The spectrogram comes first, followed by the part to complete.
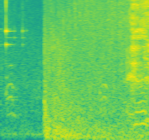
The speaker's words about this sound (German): Was war das? Das hat sich angehört wie eine Explosion. Und was für eine? Das kam von dort drüben, von der anderen Seite des Marktplatzes.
